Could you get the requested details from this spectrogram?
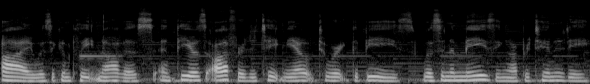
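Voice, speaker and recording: Over music in the background, a woman with a fairly low voice speaks at a moderate pace in a monotone, flat intonation, with hardly any pauses. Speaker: hobby beekeeper. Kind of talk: documentary narration.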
